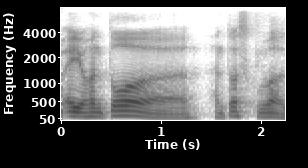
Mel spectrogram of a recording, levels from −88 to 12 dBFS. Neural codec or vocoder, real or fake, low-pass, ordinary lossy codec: codec, 24 kHz, 0.9 kbps, DualCodec; fake; 7.2 kHz; none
